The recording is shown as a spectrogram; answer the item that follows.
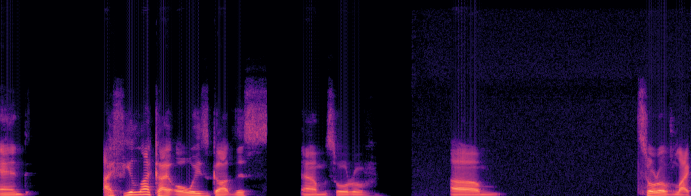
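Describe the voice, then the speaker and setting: This man speaks at a medium pitch. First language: not English. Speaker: voice chat participant. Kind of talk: casual chat. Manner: halting.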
